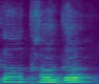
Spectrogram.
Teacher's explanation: इन्हें बोलने में भी कंठ की मदद लेनी पड़ती है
